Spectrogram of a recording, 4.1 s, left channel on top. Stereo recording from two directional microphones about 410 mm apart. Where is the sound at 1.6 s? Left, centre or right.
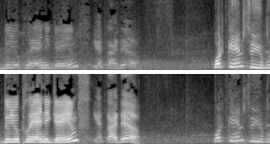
Right.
